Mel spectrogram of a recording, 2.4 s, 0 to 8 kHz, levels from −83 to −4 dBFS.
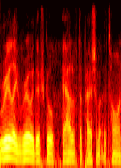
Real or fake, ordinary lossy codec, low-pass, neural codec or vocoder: fake; Opus, 24 kbps; 7.2 kHz; codec, 24 kHz, 0.9 kbps, WavTokenizer, medium speech release version 1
